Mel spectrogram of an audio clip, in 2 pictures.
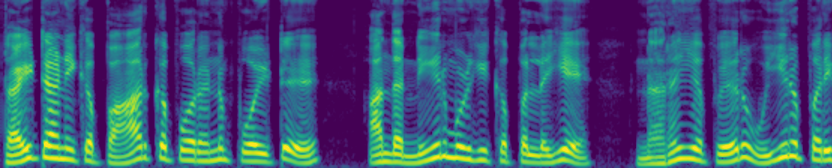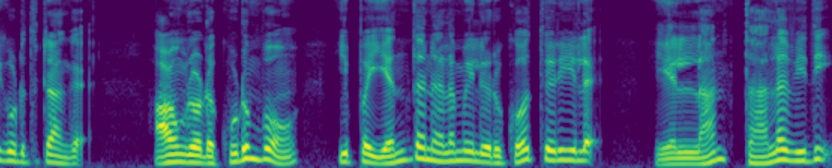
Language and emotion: Tamil, sad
